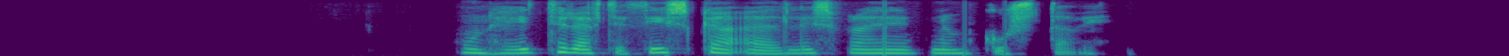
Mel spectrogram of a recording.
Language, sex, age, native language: Icelandic, female, 40-49, Icelandic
